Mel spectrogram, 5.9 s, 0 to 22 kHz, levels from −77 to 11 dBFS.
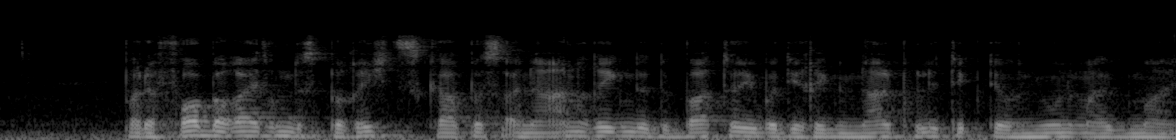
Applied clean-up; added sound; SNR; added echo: none; none; none; none.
